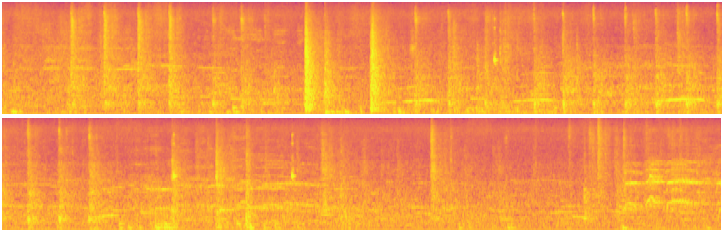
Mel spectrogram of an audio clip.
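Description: Men hammer on sheet metal roofing in the distance.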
